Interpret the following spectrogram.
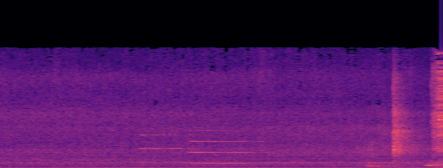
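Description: Passenger lift car travelling with a steady low hum from its machinery and ride. Around the middle a short electronic chime sounds, and near the end a sharp click comes as the car arrives and the doors are about to open.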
